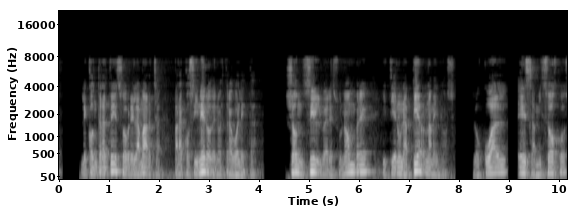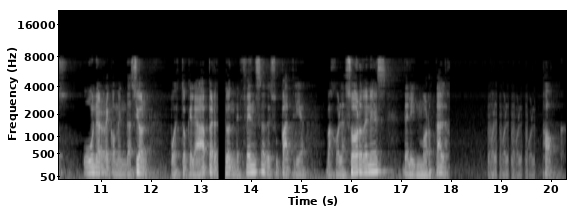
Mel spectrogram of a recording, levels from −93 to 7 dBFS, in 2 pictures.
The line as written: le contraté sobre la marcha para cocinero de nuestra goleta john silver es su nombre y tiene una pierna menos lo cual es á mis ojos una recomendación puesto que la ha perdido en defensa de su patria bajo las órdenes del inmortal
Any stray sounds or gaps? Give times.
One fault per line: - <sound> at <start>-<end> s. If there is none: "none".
- dropout at 13.3-13.5 s
- laugh at 18.7-19.7 s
